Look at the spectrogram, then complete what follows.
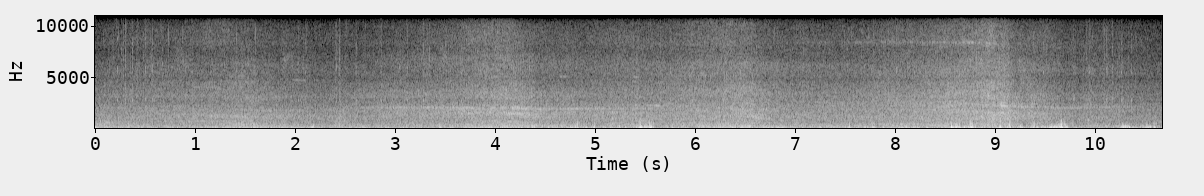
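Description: Street traffic heard from a moving bicycle, with wind rumbling on the microphone. Vehicles pass close by twice, about four seconds in and again near the end.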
